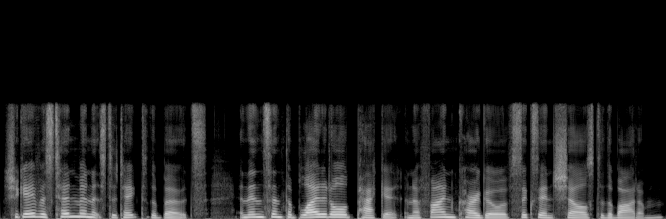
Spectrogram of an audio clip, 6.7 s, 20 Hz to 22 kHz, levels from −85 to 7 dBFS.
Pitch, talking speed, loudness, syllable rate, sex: 225 Hz, 245 wpm, -18 LUFS, 5.5 syllables/s, female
